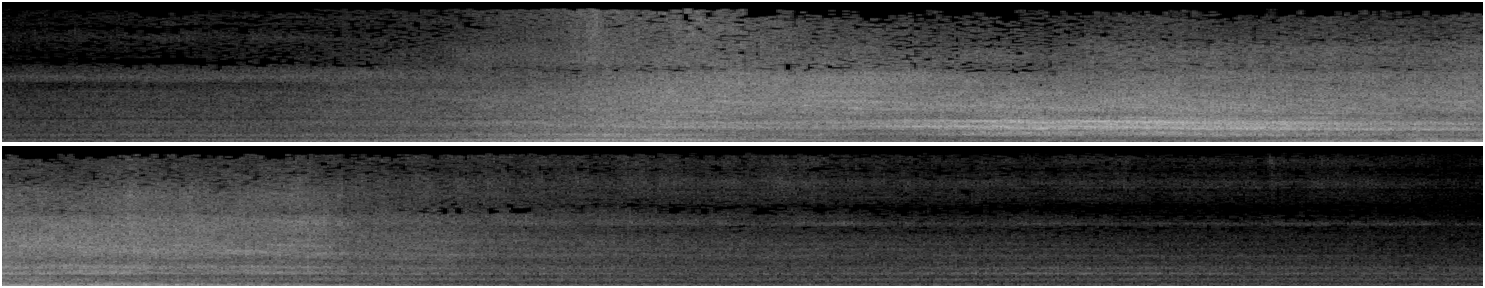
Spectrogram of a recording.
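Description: Locomotive-hauled passenger train passing through a station at speed. The rumble and wheel noise swell as it approaches and are loudest for several seconds while the coaches go by, with a high singing from the wheels on the rails. The noise then fades as the train moves away.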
